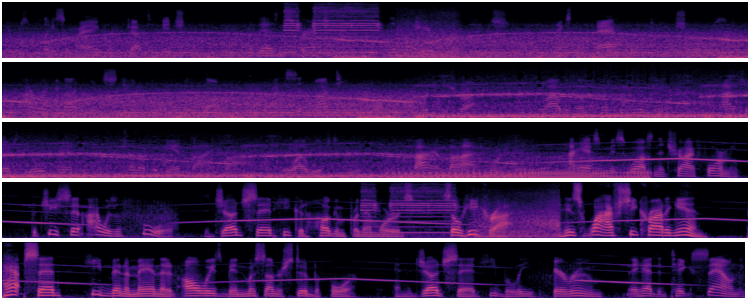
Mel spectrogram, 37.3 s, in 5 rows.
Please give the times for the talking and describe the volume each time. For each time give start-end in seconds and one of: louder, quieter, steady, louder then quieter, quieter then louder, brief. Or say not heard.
0.0-37.2 louder.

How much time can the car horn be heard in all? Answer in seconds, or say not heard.
4 s.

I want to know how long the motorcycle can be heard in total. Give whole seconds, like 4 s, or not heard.
3 s.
